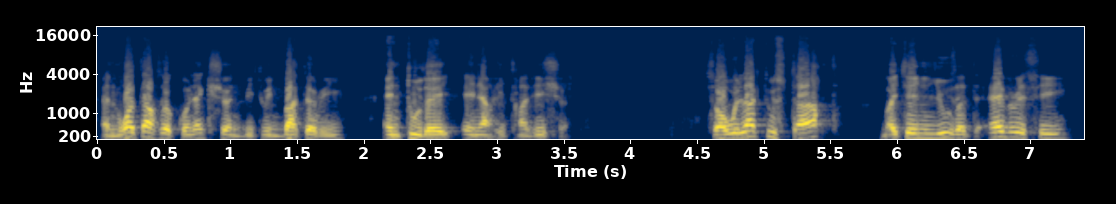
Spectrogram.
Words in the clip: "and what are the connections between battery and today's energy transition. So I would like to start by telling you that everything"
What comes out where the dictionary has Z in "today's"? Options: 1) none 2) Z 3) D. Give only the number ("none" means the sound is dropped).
1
